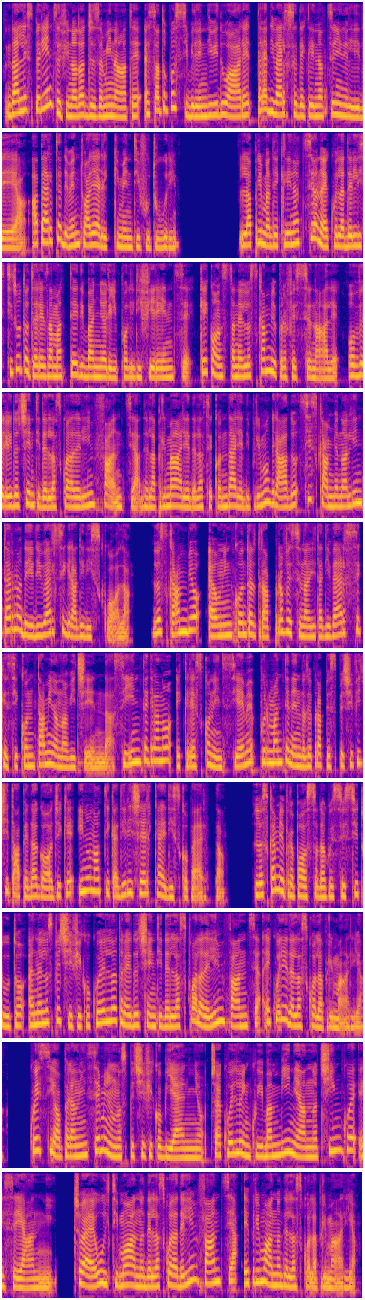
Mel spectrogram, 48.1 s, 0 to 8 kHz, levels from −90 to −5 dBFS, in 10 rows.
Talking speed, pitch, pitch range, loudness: 175 wpm, 210 Hz, 190-250 Hz, -19 LUFS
